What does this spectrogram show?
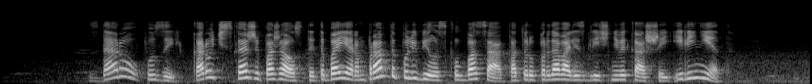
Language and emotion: Russian, positive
